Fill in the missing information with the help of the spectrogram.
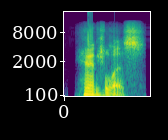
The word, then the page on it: handglass: American English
